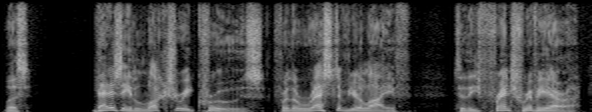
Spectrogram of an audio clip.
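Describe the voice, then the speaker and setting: A man's voice: medium pitch, very animated, measured pace, a little mellow, dry recording, studio quality. A man co-hosting a sports talk show, delivering an emphatic, sarcastic rant.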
